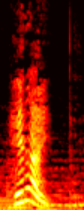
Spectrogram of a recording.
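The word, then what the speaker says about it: 戸来: で、このキリストの墓のある地区というのが、ヘライ、さっきのヘですね、ヘに来ると書いてヘライというみたいなんですが、これはヘブライからやってきたんだ、というようなお話も残っています。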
